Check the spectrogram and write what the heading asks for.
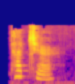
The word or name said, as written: toucher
